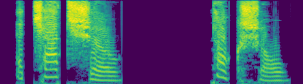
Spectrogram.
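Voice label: "chat show", British English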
